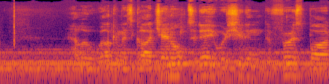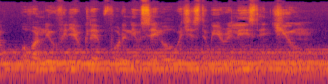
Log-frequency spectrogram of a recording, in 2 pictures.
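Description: A man speaks close by, calmly.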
